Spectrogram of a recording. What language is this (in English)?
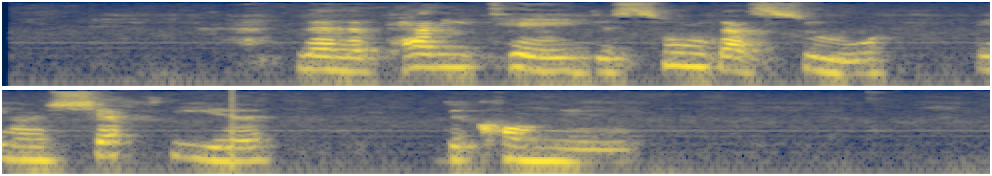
French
